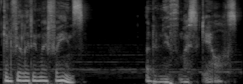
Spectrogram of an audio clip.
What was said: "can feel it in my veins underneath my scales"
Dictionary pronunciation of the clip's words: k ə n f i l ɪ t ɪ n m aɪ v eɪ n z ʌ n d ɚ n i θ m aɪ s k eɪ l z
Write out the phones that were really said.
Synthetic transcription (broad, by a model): k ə n f i l ɪ t ɪ n m aɪ f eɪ n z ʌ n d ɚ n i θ m aɪ s k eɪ l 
